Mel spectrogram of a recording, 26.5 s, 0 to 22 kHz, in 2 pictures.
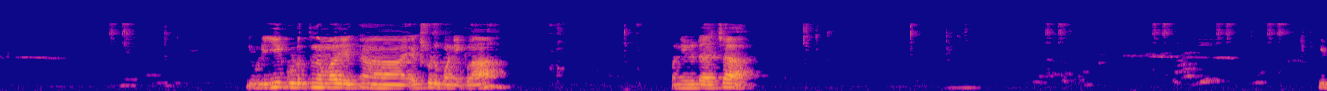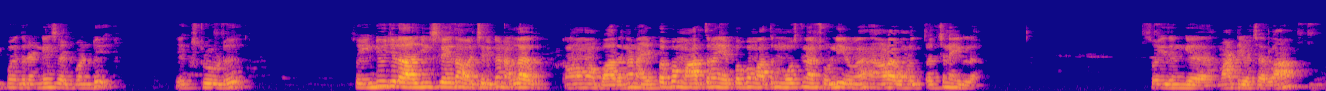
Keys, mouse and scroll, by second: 1.9 e, 4.9-6.0 middle drag, 6.0-6.9 scroll up 3, 6.9 scroll up 1, 7.2 shift+middle click, 7.9-8.6 scroll up 2, 8.9 g, 12.3 click, 12.8 shift+click, 13.6 e, 14.3 s, 15.8 e, 18.4-19.1 scroll down 4, 19.1 alt+a, 20.4 l, 20.6 click, 22.0-23.3 scroll up 1, 23.3 g, 25.2-26.5 scroll down 3.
